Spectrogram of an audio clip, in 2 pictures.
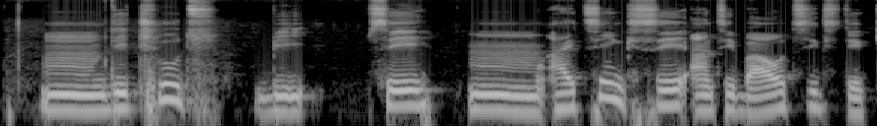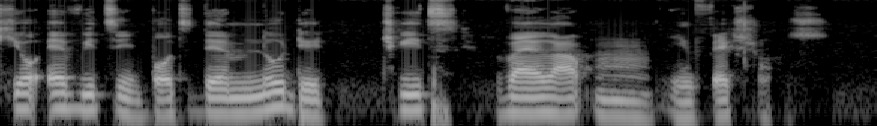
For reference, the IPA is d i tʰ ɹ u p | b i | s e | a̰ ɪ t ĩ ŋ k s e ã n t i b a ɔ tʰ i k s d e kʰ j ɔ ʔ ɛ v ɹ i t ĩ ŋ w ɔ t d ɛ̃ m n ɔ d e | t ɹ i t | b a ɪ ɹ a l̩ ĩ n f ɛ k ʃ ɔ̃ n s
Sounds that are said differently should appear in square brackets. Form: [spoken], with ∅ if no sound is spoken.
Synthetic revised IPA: d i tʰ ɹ u [t] | b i | s e | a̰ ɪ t ĩ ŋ k s e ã n t i b a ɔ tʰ i k s d e kʰ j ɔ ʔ ɛ v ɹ i t ĩ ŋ [b] ɔ t d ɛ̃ m n [o] d e | t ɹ i t | [v] a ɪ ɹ a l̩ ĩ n f ɛ k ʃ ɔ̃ n s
